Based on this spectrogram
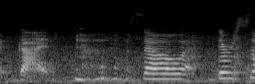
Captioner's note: giggling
